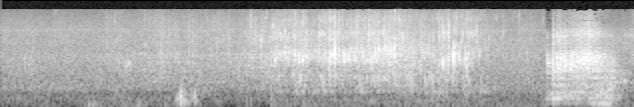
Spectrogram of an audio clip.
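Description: Water pours and splashes into a metal pot.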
